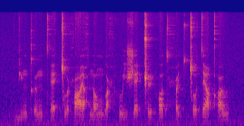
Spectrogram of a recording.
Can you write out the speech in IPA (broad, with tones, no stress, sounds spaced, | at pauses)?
ɡʲ ɵ˩˧˩ ŋ kʼ ɵ˩˧˩ ŋ tʼ ɛ˩˧˩ ǀ u˩˧˩ ħ ʕ ɛ˩˧˩ ħ n ɔ˩˧˩ ŋ ɡ ɔ˧˥ ħ h u˩˧˩ j ʃ ɛ˧˥ ǁ ʏ˧˥ h ɔ˧˥ t ħ ʏ˩˧˩ t ǀ o˧˥ t ɛ˧˥ qʼ u˧˥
